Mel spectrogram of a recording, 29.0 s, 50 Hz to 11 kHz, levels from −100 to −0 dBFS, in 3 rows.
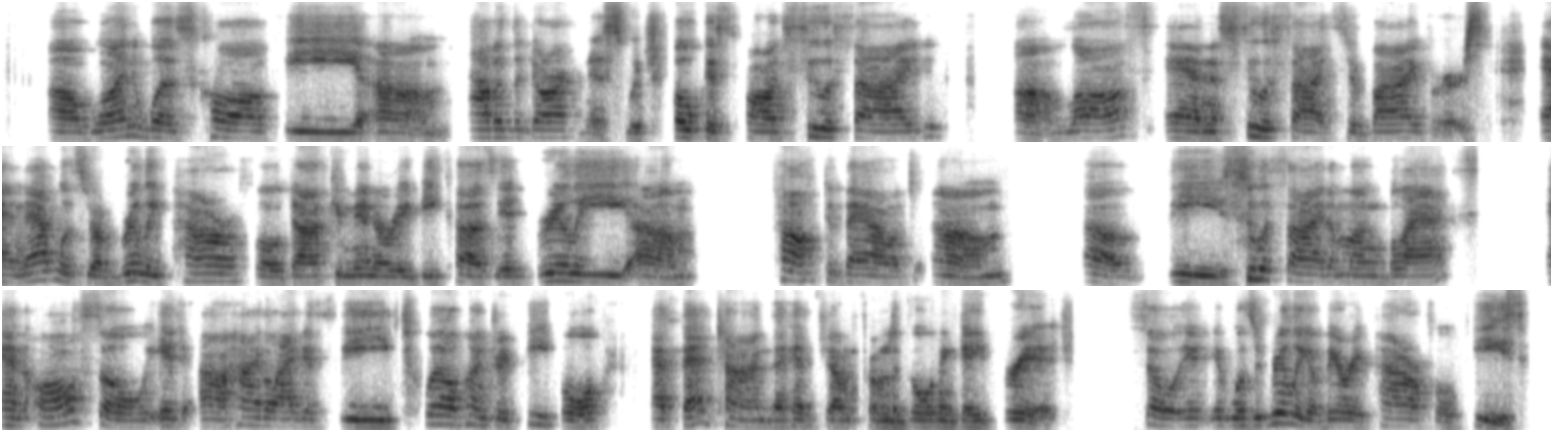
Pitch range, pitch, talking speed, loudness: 155-190 Hz, 170 Hz, 135 wpm, -25 LUFS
